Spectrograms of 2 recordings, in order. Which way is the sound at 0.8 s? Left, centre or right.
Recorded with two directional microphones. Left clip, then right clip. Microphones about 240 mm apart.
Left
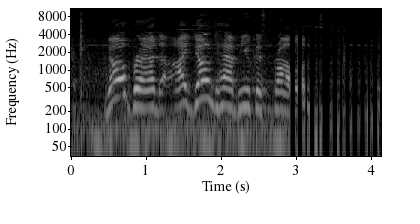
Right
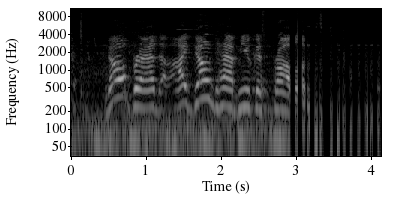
Centre.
